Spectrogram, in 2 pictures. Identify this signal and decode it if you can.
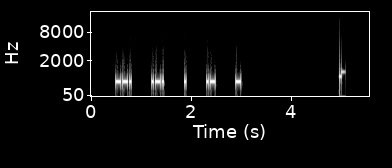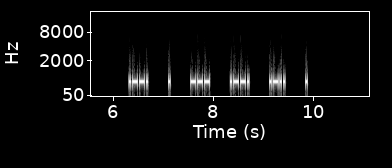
Morse code, heard as a keyed tone, about 36 wpm, spaced as for 16 wpm, 690 Hz. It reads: GREAT PEOPLE
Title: 4x Character Spacing - Top 500 Words - 35wpm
